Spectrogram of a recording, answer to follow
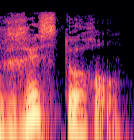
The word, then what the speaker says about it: restaurant: Un restaurant. Final T, not pronounced. Un restaurant.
